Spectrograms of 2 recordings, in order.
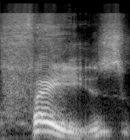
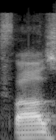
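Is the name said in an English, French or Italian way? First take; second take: English; Italian. First: It is pronounced the English way. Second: It is pronounced the Italian way. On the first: "which is what I call it, because I'm English" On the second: "the Italians will pronounce it"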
